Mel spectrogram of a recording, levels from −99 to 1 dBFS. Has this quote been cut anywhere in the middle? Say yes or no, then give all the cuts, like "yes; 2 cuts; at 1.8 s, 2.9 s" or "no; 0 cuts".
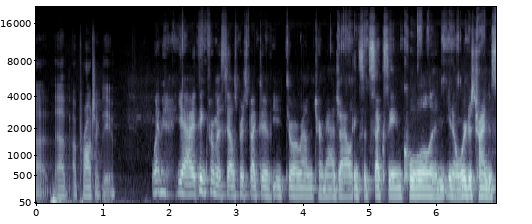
yes; 4 cuts; at 1.0 s, 1.8 s, 3.5 s, 4.7 s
